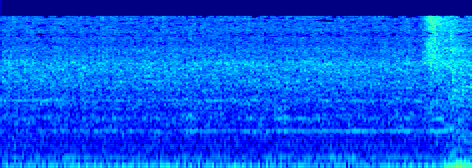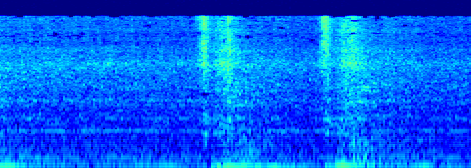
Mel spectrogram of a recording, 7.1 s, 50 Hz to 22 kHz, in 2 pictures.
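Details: 1954 GMC COE with new spark plugs and ignition timing just set to 8 degrees: low steady rumble with three quick clean revs rising and falling smoothly; normal throttle response.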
